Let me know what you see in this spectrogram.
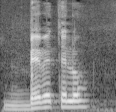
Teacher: sílaba tónica se encuentra antes de la antepenúltima sílaba de la palabra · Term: sobresdrújula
